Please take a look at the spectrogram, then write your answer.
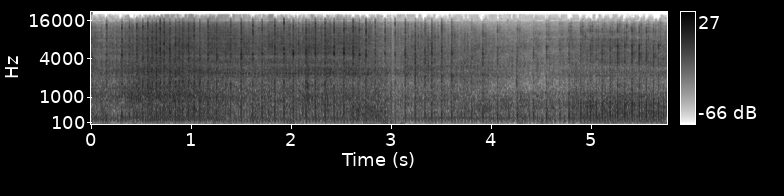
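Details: Small two-stroke engine, from an archive clip after repair, holds a steady, even buzzing run with no misfires or stumbles; it sounds healthy.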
